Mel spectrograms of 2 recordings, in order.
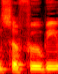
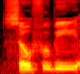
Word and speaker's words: Sofubi: To get this out of the way, the process of making Sofubi or Sofubi, I've heard it pronounced multiple ways.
